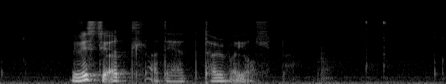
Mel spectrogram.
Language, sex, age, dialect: Faroese, female, 36-60, Norðuroyggjar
